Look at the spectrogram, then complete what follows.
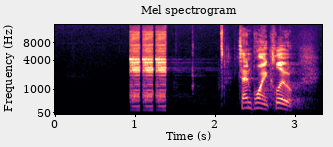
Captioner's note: buzzing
